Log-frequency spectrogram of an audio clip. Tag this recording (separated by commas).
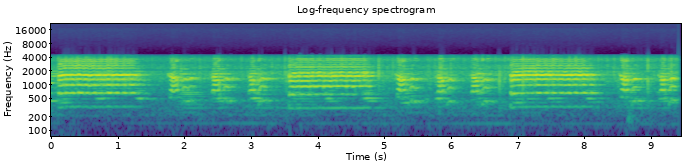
Synthetic singing, Music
